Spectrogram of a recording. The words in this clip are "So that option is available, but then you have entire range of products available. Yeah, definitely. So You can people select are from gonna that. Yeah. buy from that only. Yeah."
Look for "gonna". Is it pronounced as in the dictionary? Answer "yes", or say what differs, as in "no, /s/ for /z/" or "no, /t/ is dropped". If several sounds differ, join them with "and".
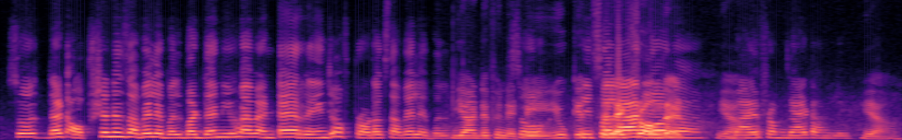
no, /n/ is dropped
